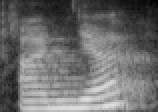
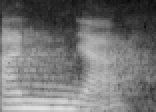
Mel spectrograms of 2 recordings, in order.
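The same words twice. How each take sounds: First: The ny nasal sound is short and single. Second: The ny nasal sound is long and doubled. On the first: "let me do what I think would be N Y" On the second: "then I'll do what I think would be like double N with tildes"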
